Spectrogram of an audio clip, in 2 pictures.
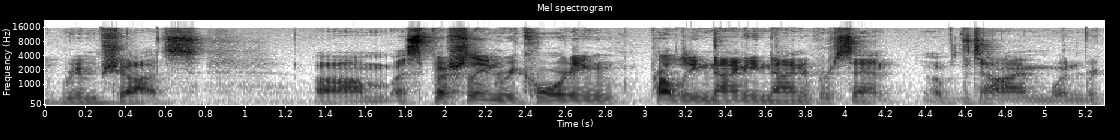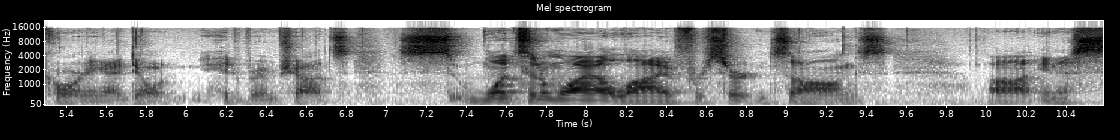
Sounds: speech

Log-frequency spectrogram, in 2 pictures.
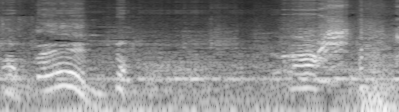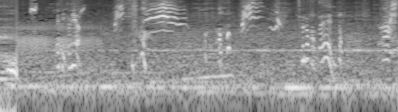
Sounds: pets
speech
cat

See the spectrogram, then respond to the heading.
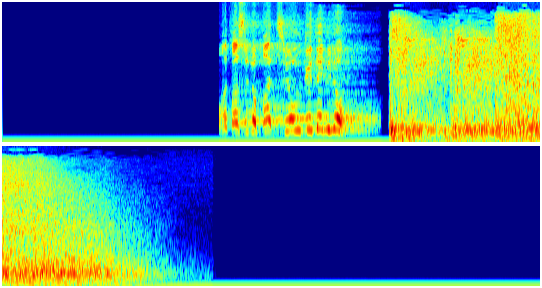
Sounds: speech

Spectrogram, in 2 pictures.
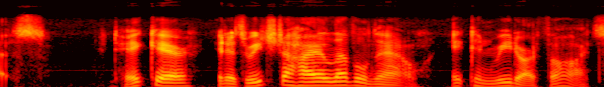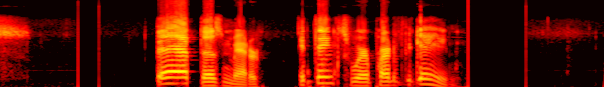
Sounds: speech
narration

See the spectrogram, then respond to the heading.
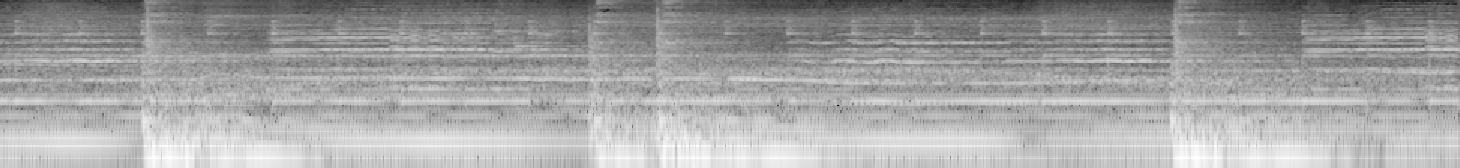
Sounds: music

